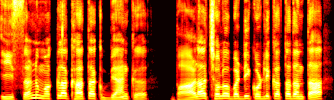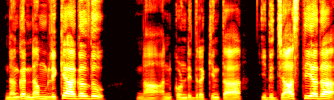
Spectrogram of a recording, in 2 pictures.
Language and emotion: Kannada, surprised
